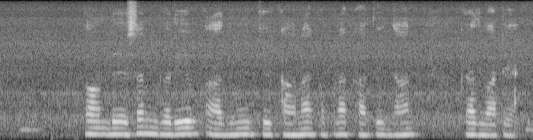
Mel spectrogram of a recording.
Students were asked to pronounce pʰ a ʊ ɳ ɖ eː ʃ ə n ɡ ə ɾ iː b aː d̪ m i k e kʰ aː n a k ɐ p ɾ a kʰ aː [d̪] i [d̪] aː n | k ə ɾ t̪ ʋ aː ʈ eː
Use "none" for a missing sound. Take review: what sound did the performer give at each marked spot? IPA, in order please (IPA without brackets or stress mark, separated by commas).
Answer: t̪, d̪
